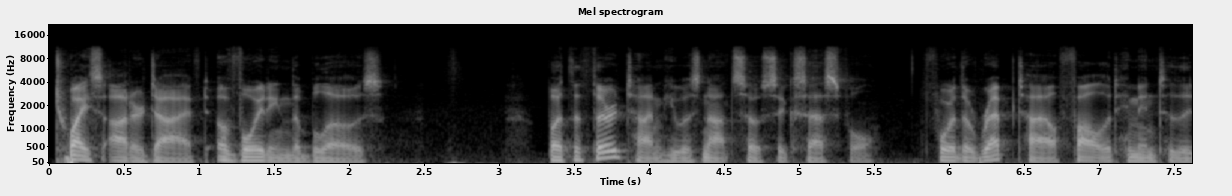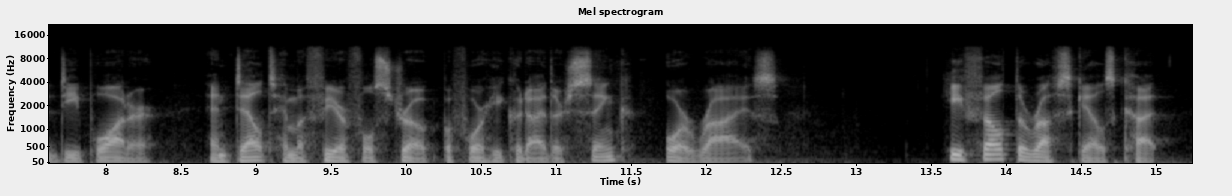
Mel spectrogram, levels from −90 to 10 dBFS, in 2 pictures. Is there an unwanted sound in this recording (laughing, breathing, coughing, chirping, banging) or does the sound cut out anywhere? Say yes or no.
yes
